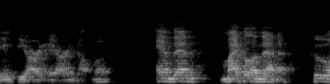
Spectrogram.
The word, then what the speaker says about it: Neilda: We have Neilda, pronounced like Zelda, Pacquing, from MindGlow, also done incredible things, and actually really explore some topics.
